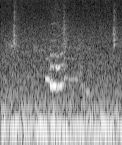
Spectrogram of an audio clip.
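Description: A cat meows outdoors in a single drawn-out, wavering meow. It sounds distant and faint over steady low background hum, with a couple of soft ticks around it.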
